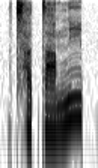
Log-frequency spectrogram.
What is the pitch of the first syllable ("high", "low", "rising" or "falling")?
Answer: low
